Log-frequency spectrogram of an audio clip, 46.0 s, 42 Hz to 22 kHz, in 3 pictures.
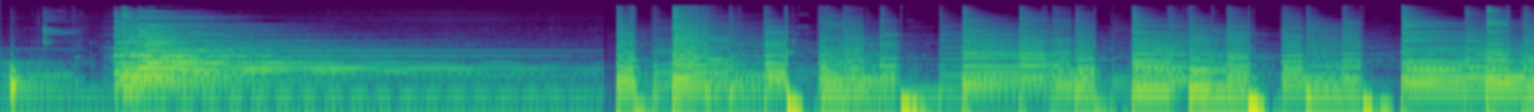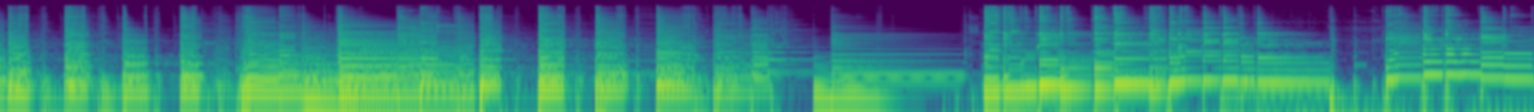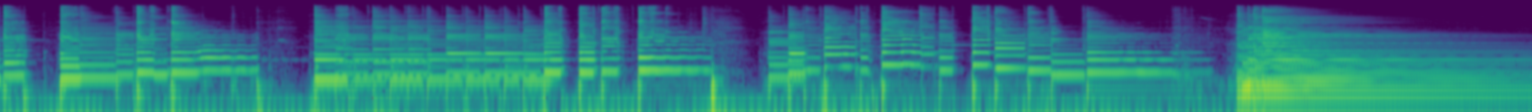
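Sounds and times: acoustic guitar playing: 0.0 - 46.0.

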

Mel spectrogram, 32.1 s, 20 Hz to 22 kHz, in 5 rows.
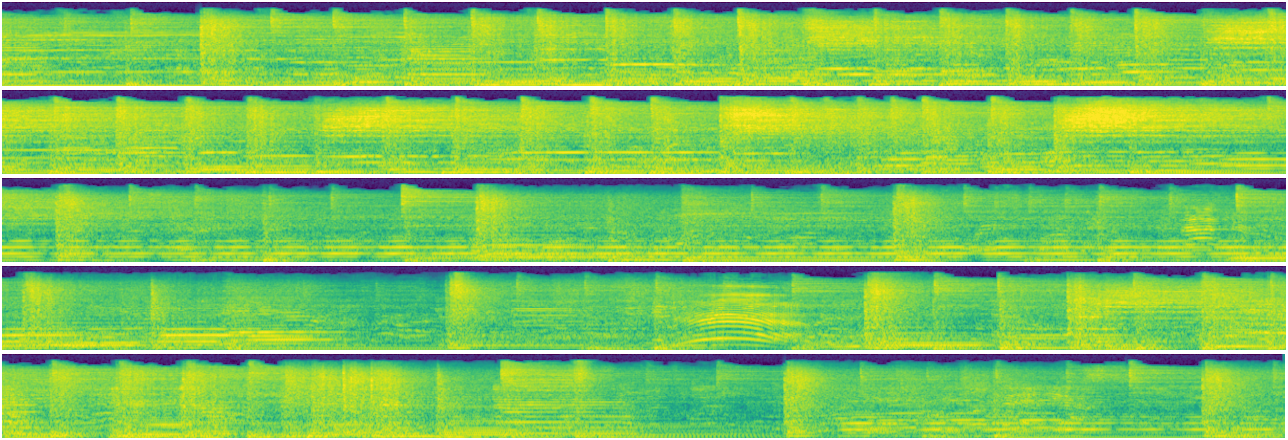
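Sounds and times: amplified harmonica solo: 0.0 - 21.2
drums: 0.0 - 32.0
electric guitar: 0.0 - 32.0.

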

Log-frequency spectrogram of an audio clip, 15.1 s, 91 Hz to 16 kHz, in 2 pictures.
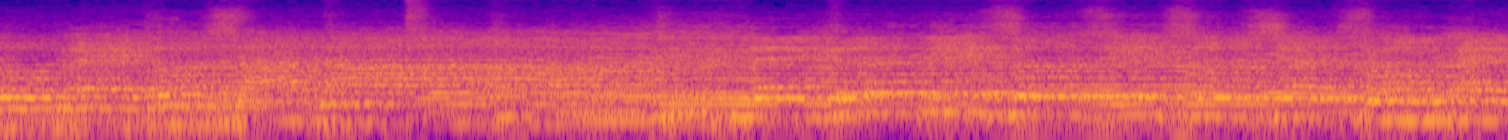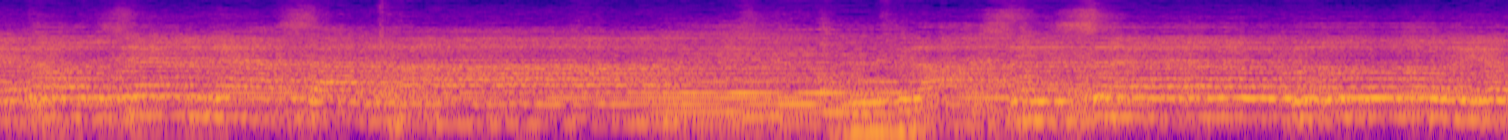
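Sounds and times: congregation singing a hymn: 0.0 - 15.0.

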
